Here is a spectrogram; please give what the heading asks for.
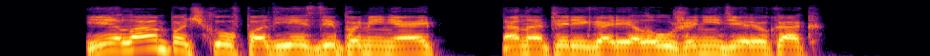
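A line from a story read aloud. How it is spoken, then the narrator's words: Distant shouting. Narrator (Russian): Уже из подъезда закричала тетя Тамара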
